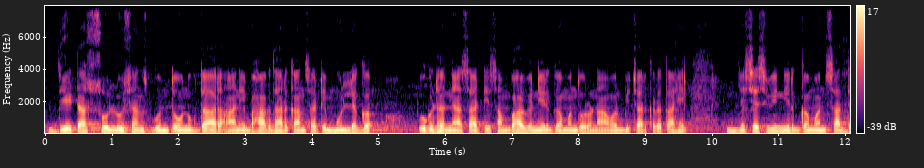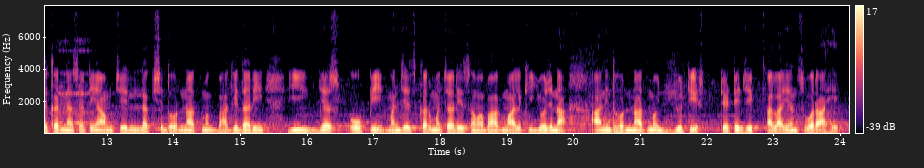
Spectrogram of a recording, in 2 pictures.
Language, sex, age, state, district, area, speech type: Marathi, male, 30-45, Maharashtra, Satara, rural, read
